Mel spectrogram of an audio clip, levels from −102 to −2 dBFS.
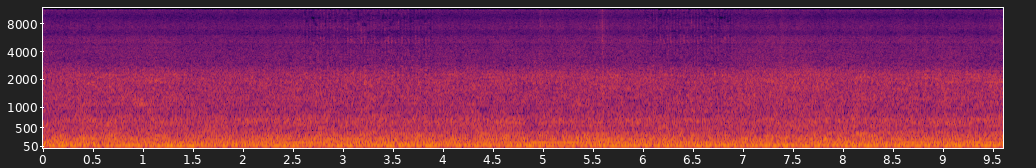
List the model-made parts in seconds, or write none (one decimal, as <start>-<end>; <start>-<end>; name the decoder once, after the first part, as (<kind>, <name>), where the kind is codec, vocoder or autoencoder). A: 0.0-2.6 (autoencoder, DAC-VAE); 3.9-6.0; 6.9-9.6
